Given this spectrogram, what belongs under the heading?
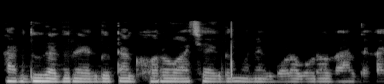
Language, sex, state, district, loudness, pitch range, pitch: Bengali, male, West Bengal, Purulia, -25 LUFS, 135-140 Hz, 135 Hz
